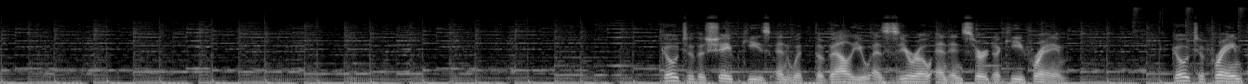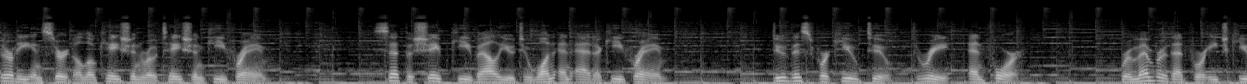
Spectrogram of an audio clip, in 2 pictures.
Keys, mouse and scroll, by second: 2.5 i, 8.9 i, 10.9 click, 13.4 click, 16.3 i, 19.7 click, 21.4 g.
